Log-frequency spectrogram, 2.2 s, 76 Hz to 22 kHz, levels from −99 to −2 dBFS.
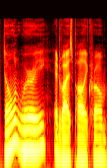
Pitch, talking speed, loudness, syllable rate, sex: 125 Hz, 110 wpm, -16 LUFS, 5.1 syllables/s, male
